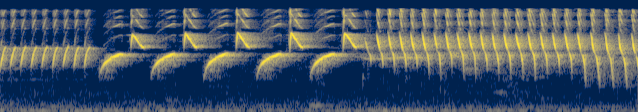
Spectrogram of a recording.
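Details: A singing canary, its song meant to spur silent canaries into song: a fast high trill, then a series of downward-slurred whistled notes about five per second, then a rapid buzzy trill.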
